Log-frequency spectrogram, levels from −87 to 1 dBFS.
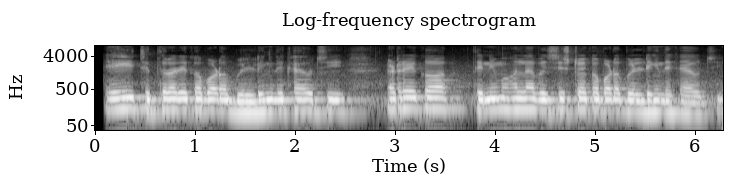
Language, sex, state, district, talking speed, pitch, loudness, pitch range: Odia, male, Odisha, Nuapada, 145 wpm, 130 Hz, -12 LUFS, 125-140 Hz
